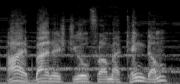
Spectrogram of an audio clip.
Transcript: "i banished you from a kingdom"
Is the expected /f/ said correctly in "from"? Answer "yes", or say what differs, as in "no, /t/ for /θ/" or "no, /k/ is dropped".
yes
